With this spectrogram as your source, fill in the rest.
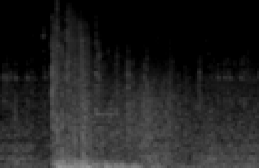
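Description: A cannon booms with a loud blast.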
